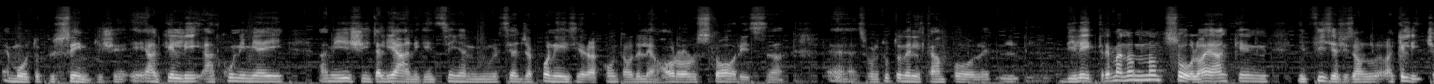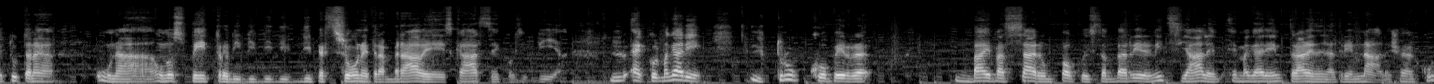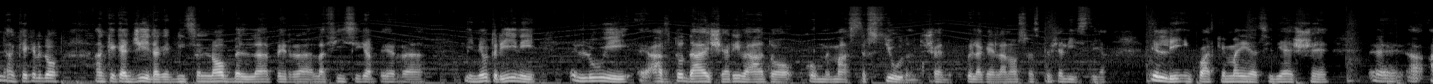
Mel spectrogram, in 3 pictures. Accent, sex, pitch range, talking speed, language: native, male, 120-145 Hz, 160 wpm, Italian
